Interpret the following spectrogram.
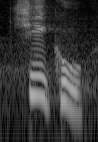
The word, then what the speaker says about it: QiKU: from a new Chinese company pronounced chiku yes the fruit chiku and the phone in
